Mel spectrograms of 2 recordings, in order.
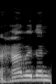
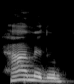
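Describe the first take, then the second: First: हामिदन said with the wrong -an ending as a question. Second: हामिदुन with a clear -un ending and a falling tune; correct ending. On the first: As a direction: quote the mistake हामिदन with a questioning rise. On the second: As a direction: give the right form हामिदुन firmly. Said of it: "हामिदन क्यों?". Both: Shown as a demonstration.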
